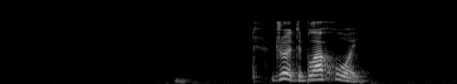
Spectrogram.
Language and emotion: Russian, angry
